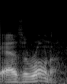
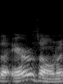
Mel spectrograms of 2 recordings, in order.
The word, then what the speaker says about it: Arizona: state of Arizona or some people would say aerona but then they would have said it wrong anyway that's Arizona is the answer to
